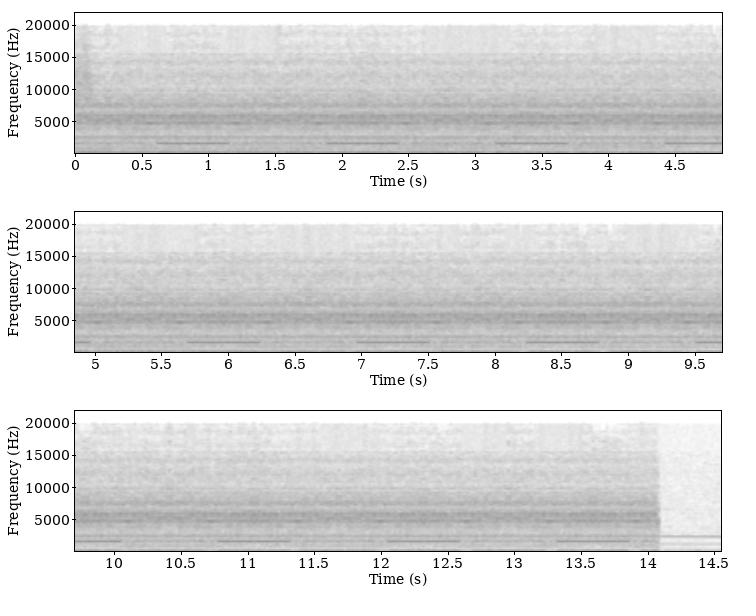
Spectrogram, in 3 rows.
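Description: Aircraft avionics and gyros spinning down after switch-off in the X-Plane 12 flight simulator, aboard the JF/Thranda Duchess twin; a steady, fairly loud electrical hum and whine with a faint high tone, running on evenly before cutting off near the end.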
